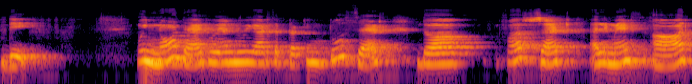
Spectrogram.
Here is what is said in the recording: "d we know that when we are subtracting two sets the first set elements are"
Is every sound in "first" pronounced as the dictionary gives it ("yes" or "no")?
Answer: yes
